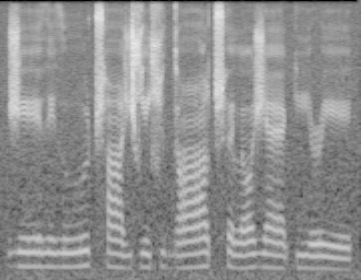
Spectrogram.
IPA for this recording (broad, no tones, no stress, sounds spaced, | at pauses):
ʒ ɪː ð i ð uː ʈ͡ʂʰ ɑː ʒ ɕ ɪː ɕ u ɡ ɑː ʈ͡ʂʰ ə l ɔ ʒ æː k i ɹ ɪː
